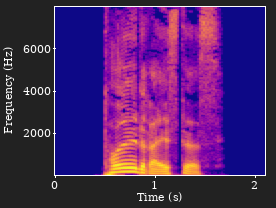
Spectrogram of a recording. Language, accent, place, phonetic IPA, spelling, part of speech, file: German, Germany, Berlin, [ˈtɔlˌdʁaɪ̯stəs], tolldreistes, adjective, De-tolldreistes.ogg
- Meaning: strong/mixed nominative/accusative neuter singular of tolldreist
